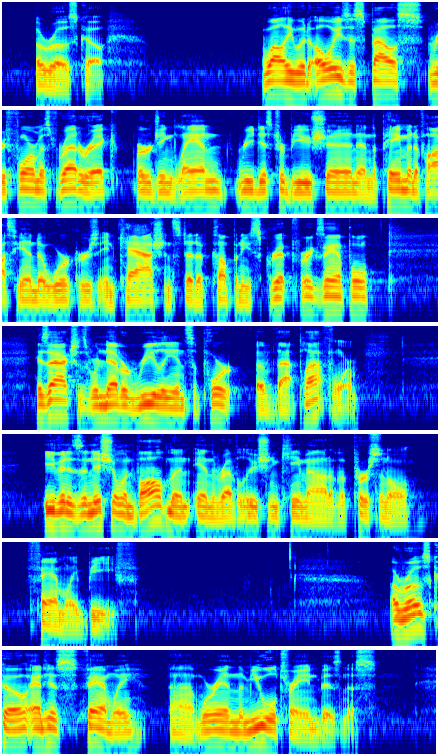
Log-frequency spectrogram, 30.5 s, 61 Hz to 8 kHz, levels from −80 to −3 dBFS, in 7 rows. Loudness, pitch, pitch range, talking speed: -22 LUFS, 95 Hz, 85-100 Hz, 120 wpm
